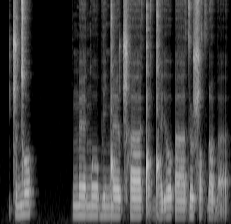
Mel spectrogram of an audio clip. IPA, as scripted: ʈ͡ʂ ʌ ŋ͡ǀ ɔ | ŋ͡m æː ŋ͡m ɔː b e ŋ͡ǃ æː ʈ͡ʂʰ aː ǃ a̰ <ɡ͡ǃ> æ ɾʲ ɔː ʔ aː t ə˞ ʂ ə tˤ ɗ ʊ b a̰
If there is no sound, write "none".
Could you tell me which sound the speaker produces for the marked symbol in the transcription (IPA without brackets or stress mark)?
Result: ɡ͡ǃ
